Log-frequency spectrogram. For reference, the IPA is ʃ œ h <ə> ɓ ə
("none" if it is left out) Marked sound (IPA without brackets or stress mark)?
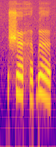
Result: ə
